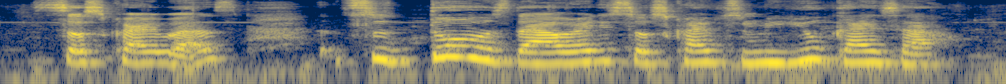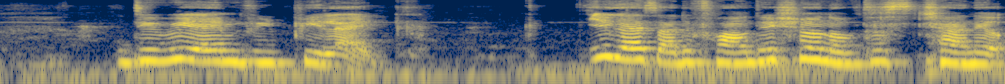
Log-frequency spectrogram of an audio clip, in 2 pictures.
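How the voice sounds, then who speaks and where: In a Nigerian accent, a woman speaks at a fairly slow pace with a fairly high pitch. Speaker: YouTuber and tailor. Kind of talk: vlog tutorial talk. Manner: animated. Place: home room. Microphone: phone near.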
